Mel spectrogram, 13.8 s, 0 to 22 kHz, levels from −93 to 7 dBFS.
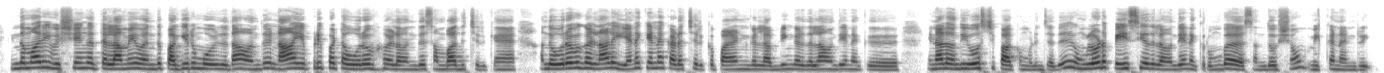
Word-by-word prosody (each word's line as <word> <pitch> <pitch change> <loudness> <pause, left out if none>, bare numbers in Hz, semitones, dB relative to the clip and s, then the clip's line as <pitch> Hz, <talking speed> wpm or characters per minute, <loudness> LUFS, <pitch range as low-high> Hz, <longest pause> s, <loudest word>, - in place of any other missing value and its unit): இந்த 280 - 0
மாதிரி 310 +1 +5
விஷயங்கள் 285 -2 -1
எல்லாமே 245 +2 +5
வந்து 250 +2 -3
பகிரும்பொழுது 245 -1 0
தான் 250 0 +3
வந்து, 230 +5 -6
நான் 270 +4 +6
எப்படிப்பட்ட 285 +1 -3
உறவுகள 245 0 -1
வந்து 215 +2 -5
சம்பாதிச்சுருக்கேன்? 220 -2 -3 0.3
அந்த 250 - +1
உறவுகள்னால 280 -1 +4 0.2
எனக்கு 285 +3 0
என்ன 295 0 -2
கிடைச்சிருக்கு 235 -1 -5
பலன்கள்? 220 0 -3
அப்பிடிங்கிறதெல்லாம் 225 0 -3
வந்து 235 +2 -4
எனக்கு 210 -2 -10 0.6
என்னால 250 +2 +5
வந்து 255 +1 -2
யோசிச்சு 275 +3 +2
பார்க்க 220 -1 0
முடிஞ்சது. 195 -1 -6 0.2
உங்களோட 270 +5 +5
பேசியதில 260 -3 +2
வந்து 230 +3 -2
எனக்கு 225 -4 -8
ரொம்ப 225 +5 -2 0.3
சந்தோஷம். 210 +8 -5
மிக்க 210 +3 -5
நன்றி. 195 -1 -9
240 Hz, 150 wpm, -22 LUFS, 220-270 Hz, 0.6 s, நான்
